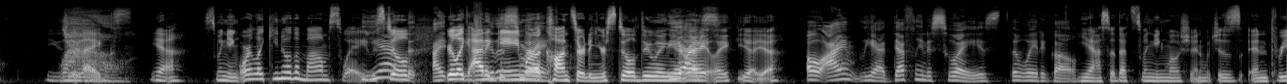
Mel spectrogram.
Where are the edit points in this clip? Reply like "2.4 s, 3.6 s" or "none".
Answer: none

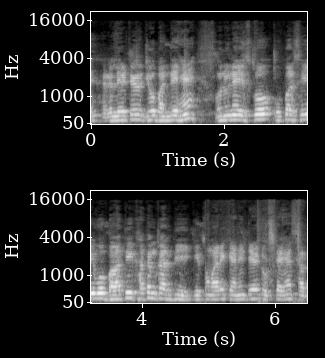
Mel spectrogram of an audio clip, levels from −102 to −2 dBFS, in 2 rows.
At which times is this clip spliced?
4.9 s

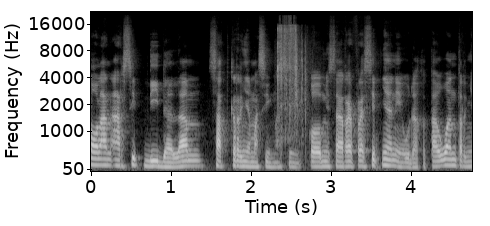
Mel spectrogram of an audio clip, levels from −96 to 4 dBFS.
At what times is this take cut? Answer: 2.7 s

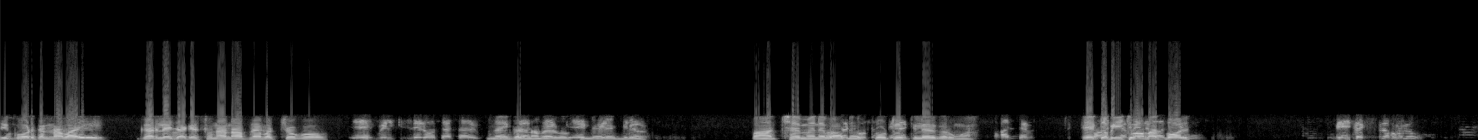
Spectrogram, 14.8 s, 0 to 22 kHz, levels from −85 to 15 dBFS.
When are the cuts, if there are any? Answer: 3.4 s

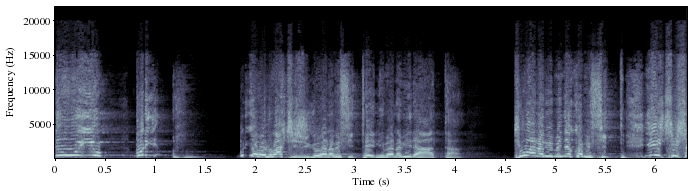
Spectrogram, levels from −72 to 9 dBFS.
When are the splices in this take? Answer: none

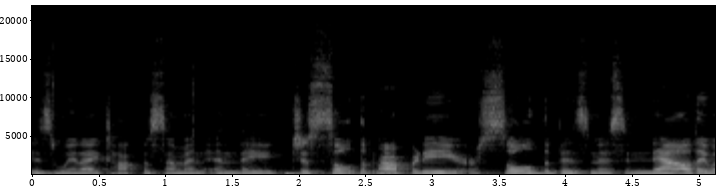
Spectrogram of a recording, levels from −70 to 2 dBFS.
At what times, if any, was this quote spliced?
1.9 s

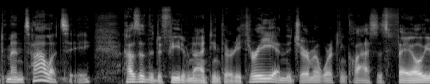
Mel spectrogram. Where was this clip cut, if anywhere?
1.1 s

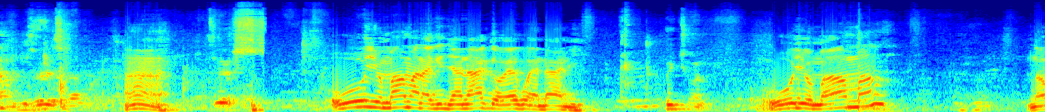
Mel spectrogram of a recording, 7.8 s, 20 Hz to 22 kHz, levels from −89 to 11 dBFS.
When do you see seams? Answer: 1.9 s

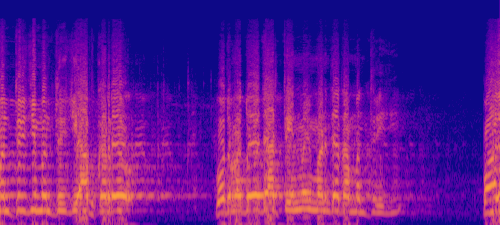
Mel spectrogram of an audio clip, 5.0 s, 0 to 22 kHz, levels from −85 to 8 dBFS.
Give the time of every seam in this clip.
none

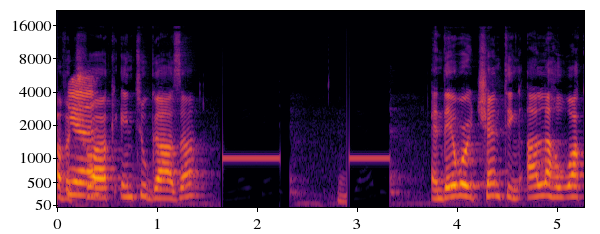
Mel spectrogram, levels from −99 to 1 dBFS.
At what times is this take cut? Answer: none

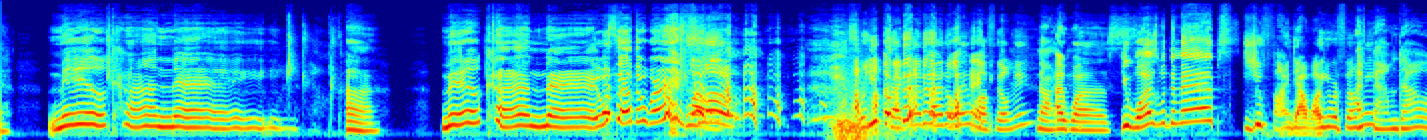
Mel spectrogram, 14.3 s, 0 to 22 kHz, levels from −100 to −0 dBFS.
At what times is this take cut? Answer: 8.4 s, 12.3 s

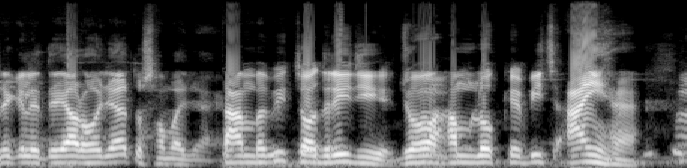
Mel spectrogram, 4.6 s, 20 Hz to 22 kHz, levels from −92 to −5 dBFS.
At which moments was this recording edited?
1.4 s

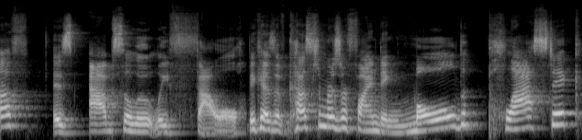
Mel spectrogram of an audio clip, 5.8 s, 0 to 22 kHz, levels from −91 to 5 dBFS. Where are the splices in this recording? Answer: 2.4 s, 4.8 s

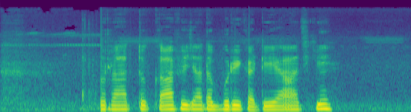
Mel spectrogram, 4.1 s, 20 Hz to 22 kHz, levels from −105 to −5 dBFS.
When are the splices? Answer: 1.0 s

